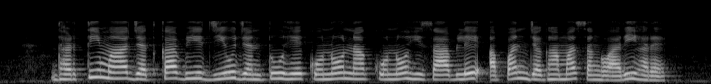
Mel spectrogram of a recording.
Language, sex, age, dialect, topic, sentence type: Chhattisgarhi, female, 25-30, Western/Budati/Khatahi, agriculture, statement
